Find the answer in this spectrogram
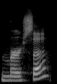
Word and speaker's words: MRSA: One common MDR microbe is methicillin-resistant Staphylococcus aureus, also known as MRSA, pronounced MRSA.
